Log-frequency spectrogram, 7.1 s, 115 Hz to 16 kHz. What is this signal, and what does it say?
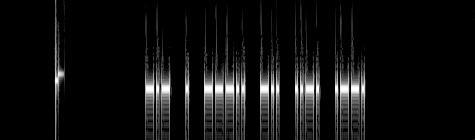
Morse code, heard as a keyed tone, about 31 wpm, spaced as for 22 wpm, 700 Hz. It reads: KE8DFP
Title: USA Call Signs - 6 Characters - 2x Character Spacing - 30wpm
